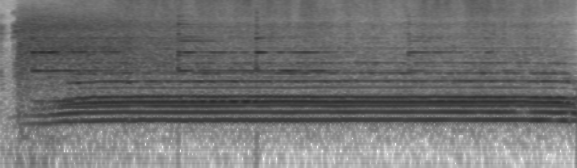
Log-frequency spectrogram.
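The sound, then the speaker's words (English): A steam train whistle blows one long, loud, unbroken blast as the train gets moving, its bright chord-like tone held steady for several seconds over a rushing hiss of steam, with no voices. “Let's get this train moving!”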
